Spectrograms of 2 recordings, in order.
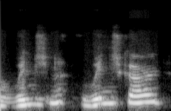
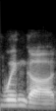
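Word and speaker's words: Wijngaard: against all with artist uh Casper winsguard Winston guard uh yeah I think the chase site is just Wingard yeah okay like like Peter Wingard remember yeah and guardian Leviosa or Jason Jason Wingard from Uncanny X-Men right okay yeah the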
